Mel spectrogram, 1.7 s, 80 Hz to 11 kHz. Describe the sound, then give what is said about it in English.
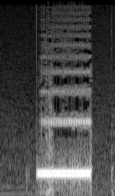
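A single ringback tone from an outgoing phone call to a 7-Eleven: one steady, fairly loud electronic buzz lasting under a second, then silence. No one speaks. “All right, calling the 7-Eleven.”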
